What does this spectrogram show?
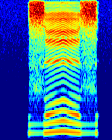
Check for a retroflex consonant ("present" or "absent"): absent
